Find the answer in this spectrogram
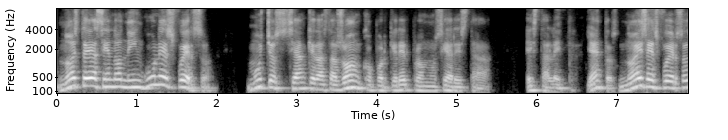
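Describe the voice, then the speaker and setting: This online language teacher has a mid-range voice. He walks students through the material with patience, sounding things out slowly and regularly asking how they're doing.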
